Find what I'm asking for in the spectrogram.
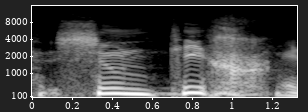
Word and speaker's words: Syntyche: I urge Euodia and I urge Syntyche, is how you say that.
